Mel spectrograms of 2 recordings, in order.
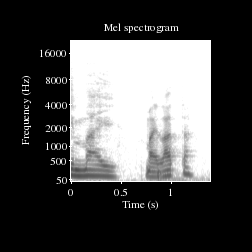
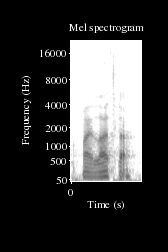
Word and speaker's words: Mailata: And then in the third round, they get him Patrick Mahomes a protector and Jordan Mailata from the tackle formerly of the Eagles. – Say Mailata. – There we go. Say it right. – Mailata.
